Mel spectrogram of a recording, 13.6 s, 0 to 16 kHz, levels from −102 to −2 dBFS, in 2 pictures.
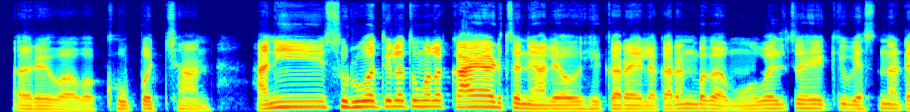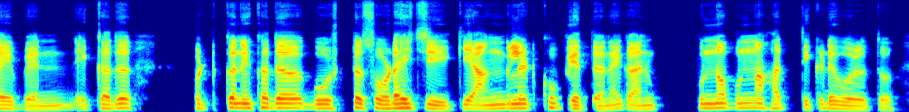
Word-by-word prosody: अरे 110 0 -1
वाह, 100 -1 -3
वाह! 100 0 -6
खूपच 120 0 -3
छान 110 -2 -6 0.4
आणि 180 +5 +4
सुरुवातीला 190 +2 +3
तुम्हाला 195 0 +3
काय 180 +1 +9
अडचणी 155 -6 +3
आल्या 120 0 +2
हो, 120 0 +1
हे 120 0 -6
करायला. 115 -1 +1
कारण 130 +4 -1
बघा, 125 -4 0
मोबाईलचं 125 +6 -4
हे 135 0 0
की 135 +2 -10
व्यसना 125 +1 -3
टाइप 120 -4 -1
आहे 105 - -2
न 110 +2 -11
एखादं 130 +3 -2 0.5
पटकन 145 +3 -1
एखादं 150 0 +2
गोष्ट 135 +2 -2
सोडायची, 140 -3 +1
की 130 - 0
आंगलट 130 +4 +2
खूप 155 -4 -5
येतं 110 -2 -1
नाही 130 +4 -4
का 130 - 0
आणि 115 +1 -3 0.3
पुन्हा, 145 +1 0
पुन्हा 150 +1 -3
हात 135 - -3
तिकडे 125 0 -5
वळतो. 105 -4 -5
130 Hz, 175 wpm, -24 LUFS, 115-150 Hz, 0.5 s, काय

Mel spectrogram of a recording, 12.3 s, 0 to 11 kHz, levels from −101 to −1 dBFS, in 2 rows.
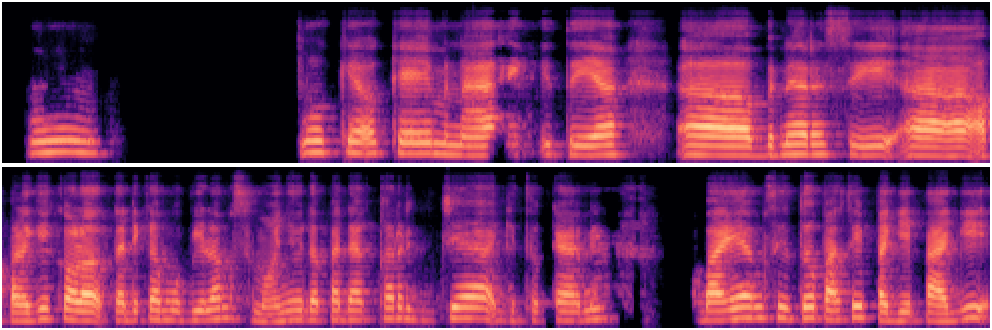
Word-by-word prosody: Mmm. 230 -1 -3 1.2
Oke 235 0 -2
oke 220 0 -5 0.3
menarik 190 +1 0 0.2
itu 195 -1 -11
ya. 195 - +5 0.5
Eee, 185 -2 +7
bener 200 +2 +1 0.2
sih, 180 -2 -4 0.2
eee, 170 -1 +4
apalagi 170 +5 -1
kalau 185 -3 +6
tadi 180 0 -2
kamu 190 -1 -2
bilang 205 +3 -2
semuanya 165 0 -8
udah 190 -1 -3
pada 190 0 -1
kerja 215 -1 -4 0.3
gitu 175 0 -18
kan. 175 -1 0 0.7
Kebayang 205 +5 +3
sih 225 - -1
itu 220 +1 0
pasti 190 +5 +1
pagi-pagi, 170 +2 0
190 Hz, 125 wpm, -22 LUFS, 180-215 Hz, 1.2 s, Eee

